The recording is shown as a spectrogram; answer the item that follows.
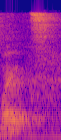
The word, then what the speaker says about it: Werts: her say her name my name is candace wurtz how are you doing today i'm great thank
